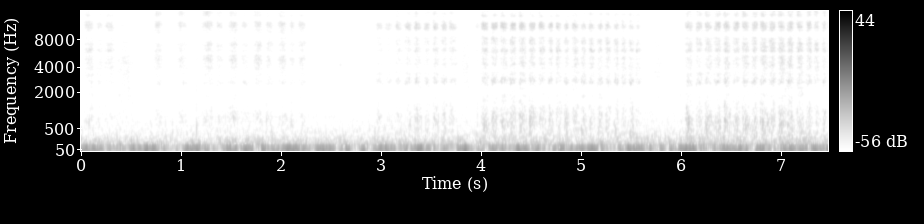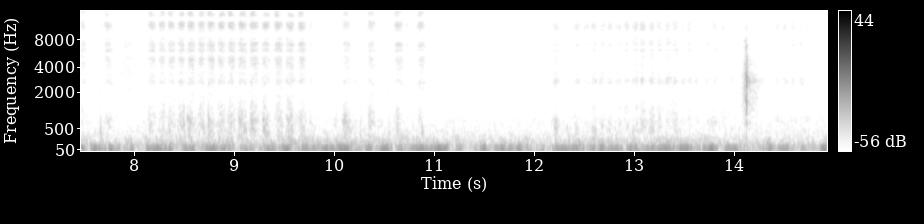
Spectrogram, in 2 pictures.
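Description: A blue wooden colored pencil, held in the fingers, rubs across a flat paper coloring book page lying on a table in shading strokes. The result is a soft, continuous scratchy rasp with a bright edge, broken by brief pauses as the strokes change, over a steady low hum.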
